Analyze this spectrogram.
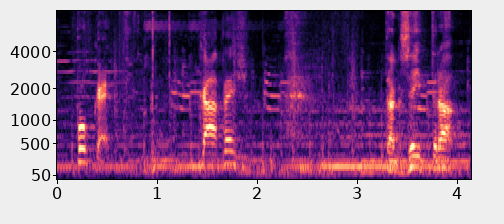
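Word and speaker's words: Phuket: Hele, to se vyslovuje Puket.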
